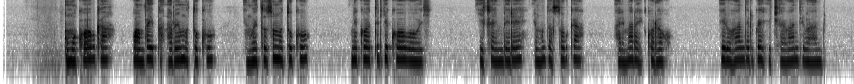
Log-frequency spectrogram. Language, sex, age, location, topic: Kinyarwanda, female, 25-35, Kigali, finance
